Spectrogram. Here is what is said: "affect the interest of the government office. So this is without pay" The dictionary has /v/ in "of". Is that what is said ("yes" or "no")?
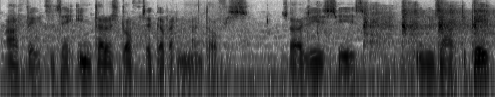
no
